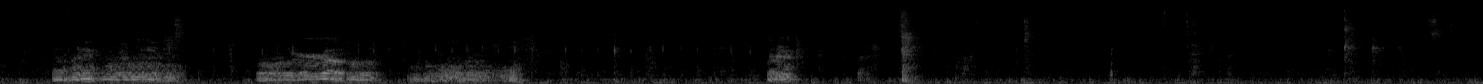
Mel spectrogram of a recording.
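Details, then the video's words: Old English Sheepdog puppy named Dolly, ten weeks old, growling while playing with Maggie and Skye indoors; three loud rumbling growl bursts in the first five seconds, then a short growl near eight seconds, with scattered clicks and scuffling. "OLD ENGLISH SHEEPDOG"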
